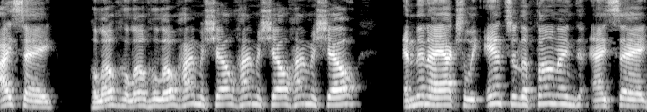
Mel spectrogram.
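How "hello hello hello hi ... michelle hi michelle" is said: morning-voice vocal warm-up run-through. Speaker shows how they warm up a morning voice before answering a call. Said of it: "I do something like this".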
